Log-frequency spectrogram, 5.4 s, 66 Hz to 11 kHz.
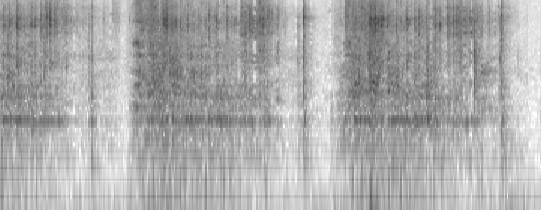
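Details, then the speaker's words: Early-1970s flathead Briggs engine on a vintage gas SCUBA compressor, fuel in the cylinder, good spark: pull-cord cranking bursts about every two seconds with only an odd weak pop; fires intermittently, low compression suspected. "thing's popping off but it's not not consistently firing even with fuel in the uh in this cylinder you would think it should pop pop pop pop burn off the fuel and it's not it's just giving us the occasional fire"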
